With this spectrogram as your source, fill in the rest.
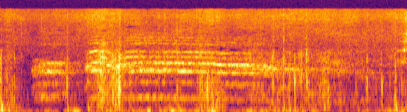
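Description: A rooster crows once among chickens, a clear drawn-out call lasting about a second over a low background of farmyard noise, fairly faint and at moderate distance.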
